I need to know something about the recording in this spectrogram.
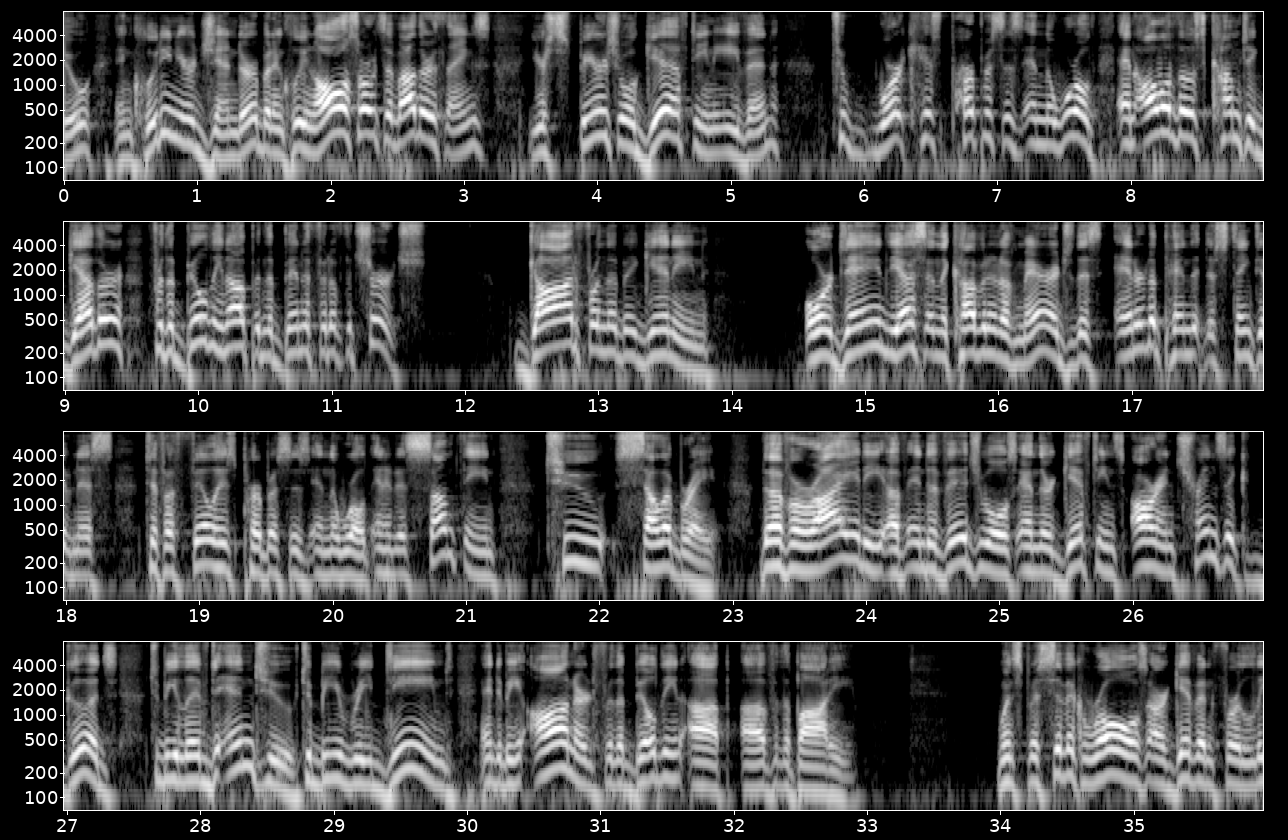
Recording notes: Sunday Morning Service Audio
